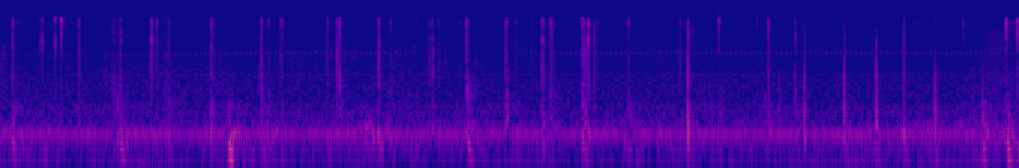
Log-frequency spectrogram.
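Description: Long dark-purple nails tap and scratch the sides of a large, clear, solid ice cube with trapped bubbles, standing on a white towel. Sharp, bright clicks come in quick irregular bursts with faint scratchy rustling between them. A steady low hum and a faint thin tone run underneath throughout.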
